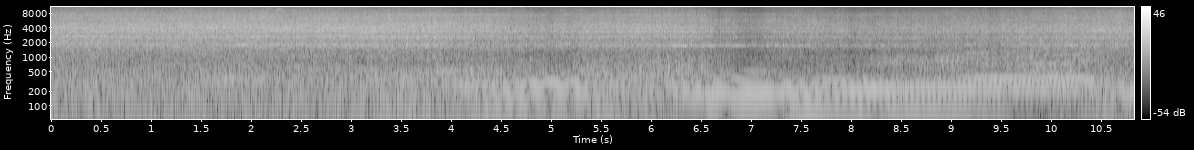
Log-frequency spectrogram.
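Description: Freight train of tank cars rolling past: steady wheel and rail noise. From about four seconds in, a droning engine-like hum whose pitch drifts slowly joins it.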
